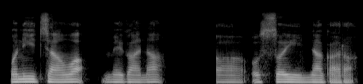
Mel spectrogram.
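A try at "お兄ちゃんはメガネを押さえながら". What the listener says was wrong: So you said osoi. Yes, osai nagara.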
